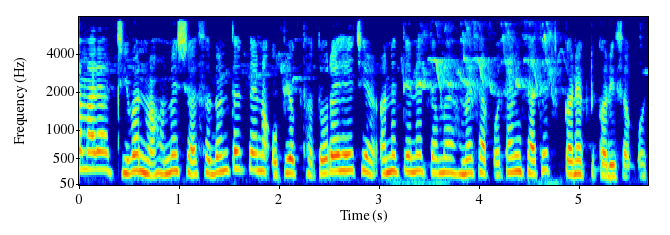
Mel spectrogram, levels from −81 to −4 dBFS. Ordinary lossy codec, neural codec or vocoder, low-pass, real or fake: MP3, 64 kbps; none; 7.2 kHz; real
